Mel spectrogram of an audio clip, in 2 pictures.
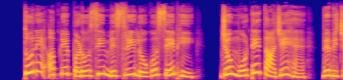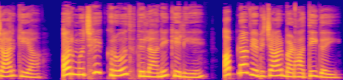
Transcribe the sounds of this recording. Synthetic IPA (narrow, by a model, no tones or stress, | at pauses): t̪uːneʔɐpnepɐɽoːsimɪsɾiloːɡõsebʱi | d͡ʒoːmoːʈet̪aːd͡ʒeɦɛ̃ | ʋjɐbɪt͡ʃaːɾkijaː | ɔːɾmʊd͡ʒʱekɾoːd̪ʱd̪ɪlaːnekelie | ɐpnaʋjɐbɪt͡ʃaːɾbɐɽ̤aːt̪iɡɐiː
